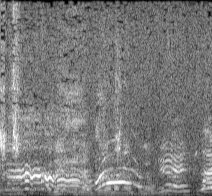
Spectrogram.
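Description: Excited human voices laughing and squealing in high, wavering pitches.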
